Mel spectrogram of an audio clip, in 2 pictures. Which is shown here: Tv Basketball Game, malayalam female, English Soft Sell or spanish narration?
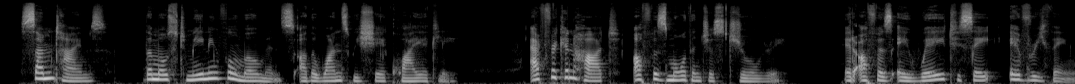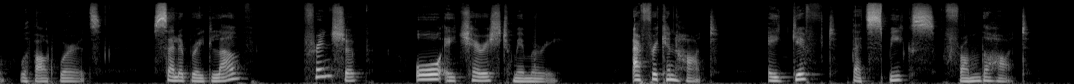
English Soft Sell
